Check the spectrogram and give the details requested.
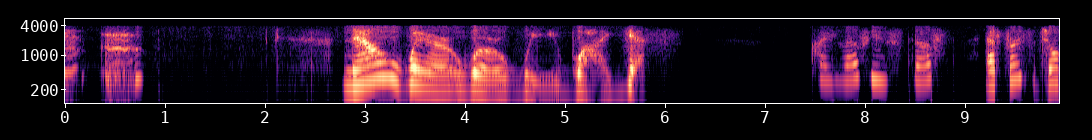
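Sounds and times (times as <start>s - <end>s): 
person clearing throat: 0.0s - 0.8s
speech: 2.8s - 5.9s, 7.6s - 9.9s.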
